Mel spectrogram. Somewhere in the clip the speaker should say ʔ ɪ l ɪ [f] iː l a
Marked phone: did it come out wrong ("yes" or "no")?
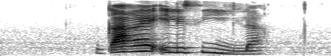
yes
